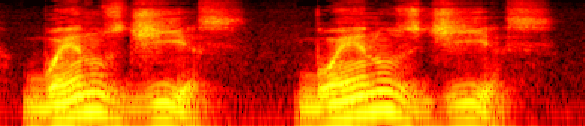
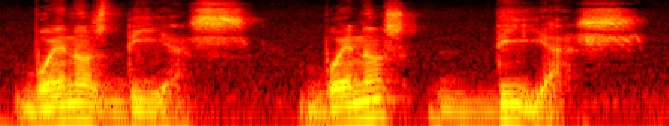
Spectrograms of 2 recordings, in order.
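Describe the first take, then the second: First: Slow "buenos dias" with Brazilian dj; mock a Brazilian saying "dias" as "djias"; Brazilian accent. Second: Slow "Buenos días" with hard d; Spanish greeting. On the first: Teacher imitating a Brazilian getting it wrong. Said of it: "tem brasileiro que diz". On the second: Shown as a demonstration. Teacher modelling the Spanish morning greeting slowly. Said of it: "fazem sempre no plural".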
